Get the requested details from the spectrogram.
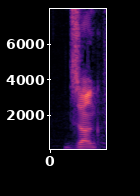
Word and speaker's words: Zunk: Uh, Zunk pronounced like junk.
